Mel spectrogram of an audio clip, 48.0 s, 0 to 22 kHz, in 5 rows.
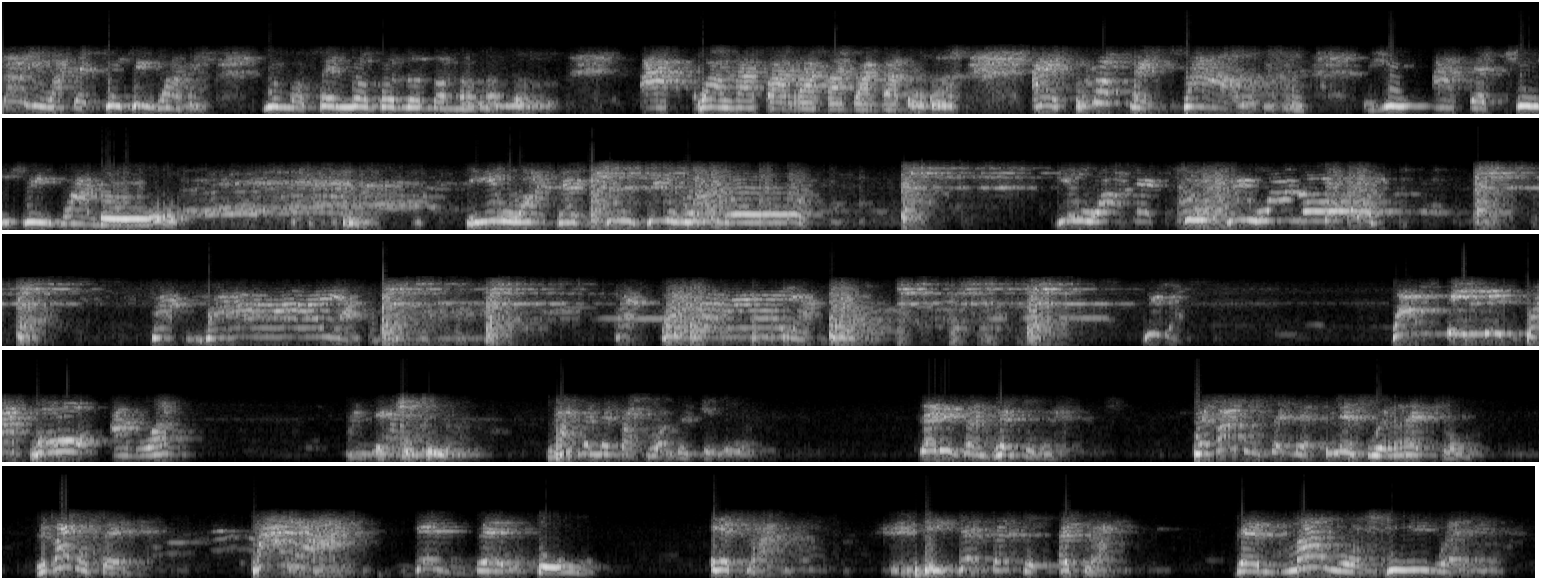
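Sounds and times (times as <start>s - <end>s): man preaching: 0.0s - 10.9s, 11.7s - 15.2s, 16.2s - 18.8s, 20.0s - 26.7s, 27.3s - 30.2s, 30.8s - 33.7s, 34.5s - 42.2s, 42.8s - 48.0s.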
